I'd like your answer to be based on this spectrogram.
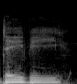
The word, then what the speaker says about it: Devi: And you can check them out at Davey, which is spelled D-E-V-I.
